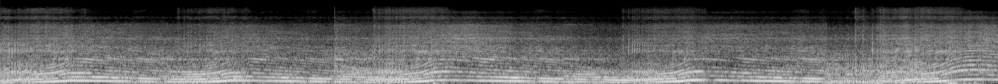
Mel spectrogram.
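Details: Modified moped two-stroke with a ported block, a new intake manifold and a larger carburetor, with the airbox removed. It winds up and falls back, breaking up and sputtering near full throttle.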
